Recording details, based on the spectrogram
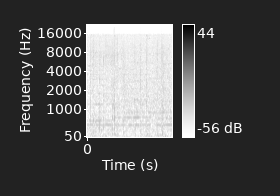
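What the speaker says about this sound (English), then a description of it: "You got your own summoned steed." A summoned horse steed in the Minecraft mod Phenderix Magic World trots along, its hooves clip-clopping in a steady, even rhythm, quiet and fairly distant, with no speech.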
